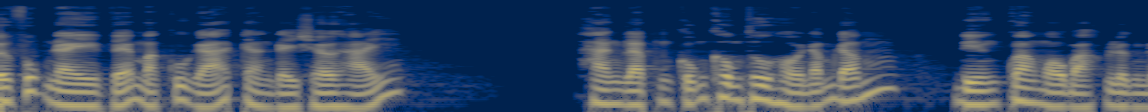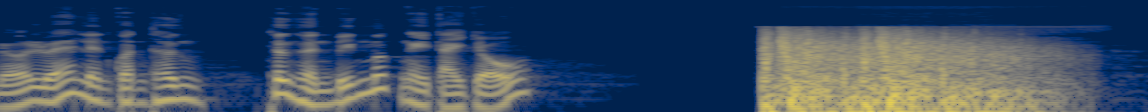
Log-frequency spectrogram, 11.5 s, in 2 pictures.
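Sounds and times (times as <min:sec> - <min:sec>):
speech: 0:00.0 - 0:02.1, 0:02.9 - 0:08.5
loud explosions in the distance: 0:09.6 - 0:11.2.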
